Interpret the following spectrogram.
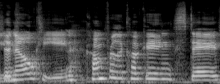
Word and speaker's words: gnocchi: cauliflower gnocchi is that how you say gnocchi janoki jinoki come for the cooking stay for the mispronunciation of everything gnocchi gnocchi I said it right so you're talking to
